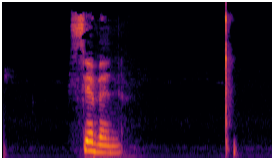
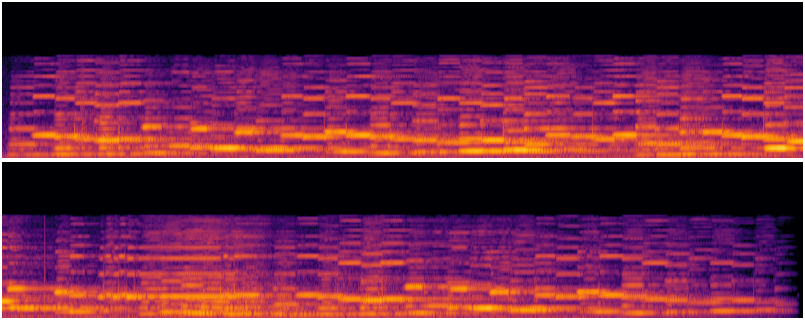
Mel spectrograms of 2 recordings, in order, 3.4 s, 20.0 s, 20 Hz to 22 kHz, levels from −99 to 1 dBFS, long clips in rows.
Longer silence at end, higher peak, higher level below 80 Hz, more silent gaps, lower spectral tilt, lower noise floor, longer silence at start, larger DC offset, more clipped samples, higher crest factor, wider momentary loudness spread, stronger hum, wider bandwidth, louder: first, 0.55 s vs 0.25 s; first, 0 dBFS vs -8 dBFS; second, -68 dBFS vs -52 dBFS; neither; second, -3 dB/octave vs -9 dB/octave; first, -84 dBFS vs -45 dBFS; first, 0.85 s vs 0.05 s; neither; neither; first, 32 dB vs 16 dB; first, 14 LU vs 11 LU; neither; first, 16 kHz vs 5.4 kHz; second, -27 LUFS vs -24 LUFS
